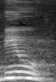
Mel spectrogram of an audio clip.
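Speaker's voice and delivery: View set apart as the stressed syllable; view said firmly with a falling tune. Shown as a demonstration. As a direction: lean on view, the first syllable. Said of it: "हम stress कहाँ पे दे रहे हैं".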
